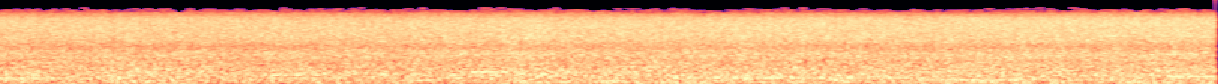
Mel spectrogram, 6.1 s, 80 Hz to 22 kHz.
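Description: Steady, even rush of Nachi Falls, a 133 m straight-drop waterfall, its water plunging down the cliff into the plunge pool.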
